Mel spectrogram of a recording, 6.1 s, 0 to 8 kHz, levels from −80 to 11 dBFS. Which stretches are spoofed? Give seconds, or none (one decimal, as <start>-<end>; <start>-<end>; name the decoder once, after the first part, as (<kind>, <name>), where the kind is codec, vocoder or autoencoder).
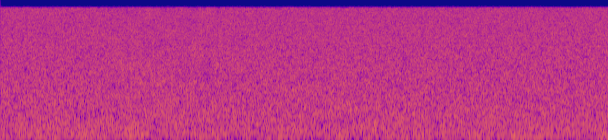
1.1-2.2 (codec, HILCodec)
